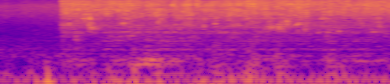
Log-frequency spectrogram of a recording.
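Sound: water running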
